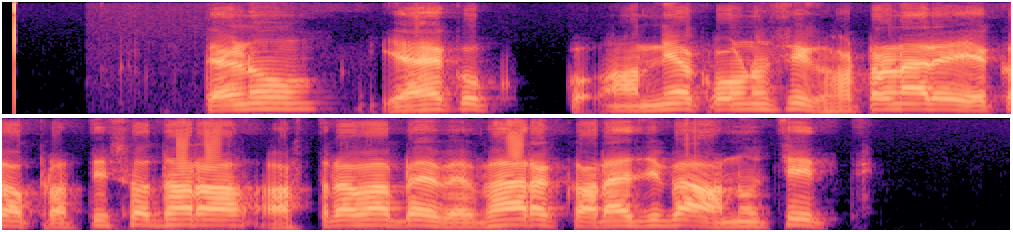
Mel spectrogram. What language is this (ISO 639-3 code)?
ori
